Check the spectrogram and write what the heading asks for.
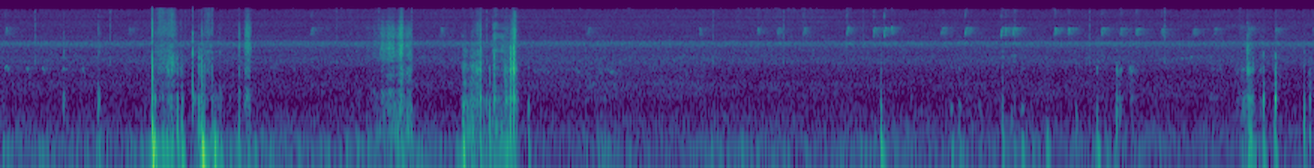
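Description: Quiet woods with a steady high insect drone. Brief rustles and scrapes close by, about two seconds in and again about six seconds in, then only faint scattered ticks.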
